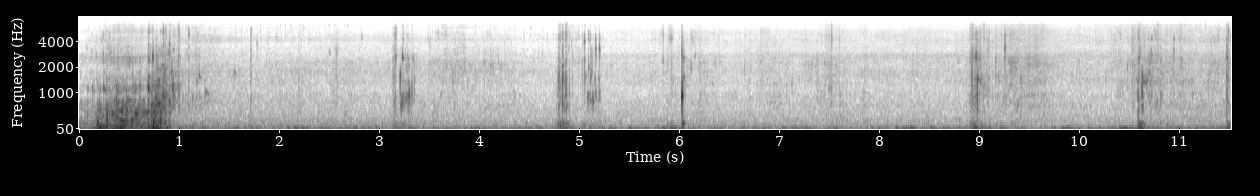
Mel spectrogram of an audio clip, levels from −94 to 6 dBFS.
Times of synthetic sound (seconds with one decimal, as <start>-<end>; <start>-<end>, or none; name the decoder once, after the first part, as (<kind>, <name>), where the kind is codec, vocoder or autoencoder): 5.2-9.9 (codec, DAC)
